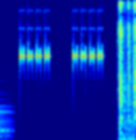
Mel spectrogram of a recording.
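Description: Digital alarm clock beeping: two quick runs of four short high-pitched beeps, then near the end a short burst of noise with rapid clicks.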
